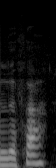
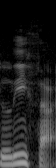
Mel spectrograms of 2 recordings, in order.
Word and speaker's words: Litha: So I found an Irish speaker who said litha and a Wiccan who said letha, and she kind of was like, this is how you pronounce it.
